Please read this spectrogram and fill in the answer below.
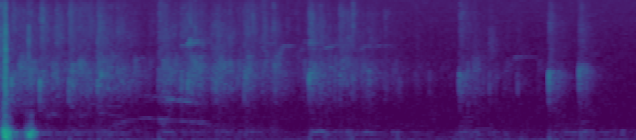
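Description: Audience applause, dense for the first few seconds and then thinning out to a few last scattered claps near the end, with a low thump at the very start.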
